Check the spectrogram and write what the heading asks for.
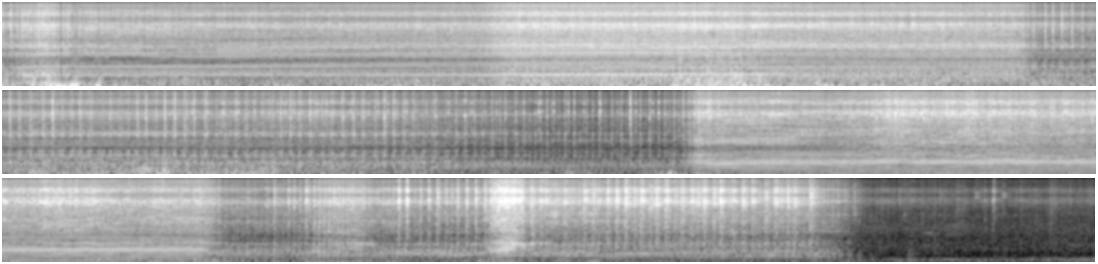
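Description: Garelli moped's small two-stroke engine pulling away with its pitch rising over the first several seconds, then easing off, and later running at a steady pitch for several seconds, with wind rumble on the microphone.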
